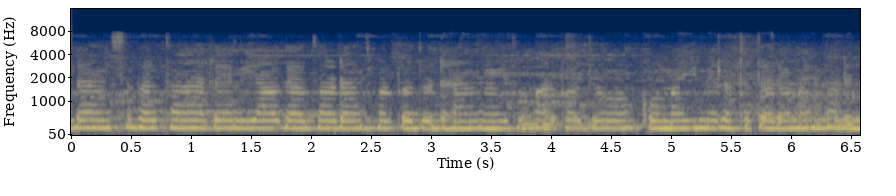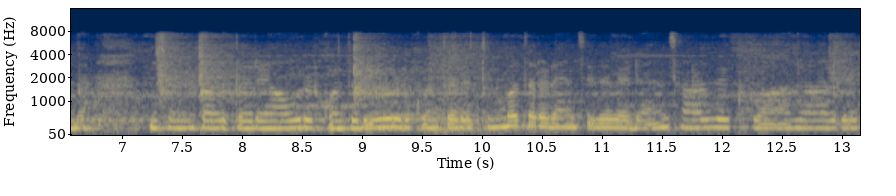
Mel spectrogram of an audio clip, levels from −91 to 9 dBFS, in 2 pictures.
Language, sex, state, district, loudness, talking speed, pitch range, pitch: Kannada, female, Karnataka, Chamarajanagar, -16 LUFS, 85 wpm, 215-230 Hz, 220 Hz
